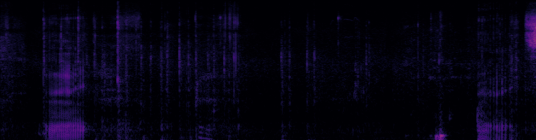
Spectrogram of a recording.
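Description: Close computer keyboard typing clatters in irregular bursts of quick keystrokes, with a few short vocal sounds and breaths mixed in.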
